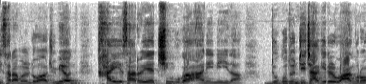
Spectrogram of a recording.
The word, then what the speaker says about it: 카이사르: 라틴어 철자 C는 라틴어에서는 K로 발음이 되고 영어로 가면 이게 S자로 발음이 돼서 그래요.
